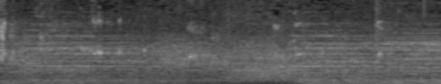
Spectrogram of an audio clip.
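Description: Music playing over an arena sound system with crowd noise, and a basketball being dribbled on a hardwood court.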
